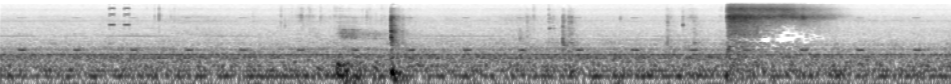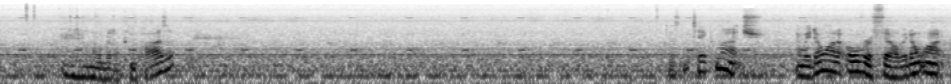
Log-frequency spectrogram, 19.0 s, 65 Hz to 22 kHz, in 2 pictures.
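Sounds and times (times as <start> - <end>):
steady low hum: 0.0 - 19.0
faint short beeps: 1.1 - 2.0
compressed air hissing: 7.3 - 8.5.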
